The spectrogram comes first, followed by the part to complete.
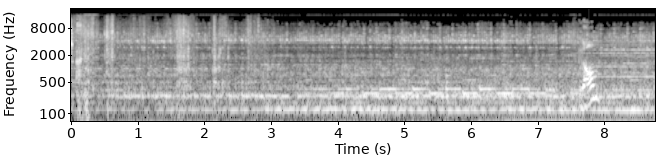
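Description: A vehicle engine idling, a steady low hum that grows slightly louder, with a brief rustle about two seconds in.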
